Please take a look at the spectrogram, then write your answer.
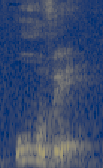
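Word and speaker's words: uve: to be theta good letter B it's called Ovey Ovey why choose to distinguish it from Bay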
